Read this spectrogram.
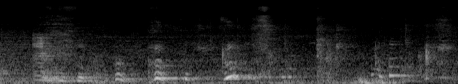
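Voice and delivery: long laugh trailing down from high. Real, not acted. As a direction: give in to a real laugh. Hands over hidden carpet, laughing. (हँसी छूट जाना)

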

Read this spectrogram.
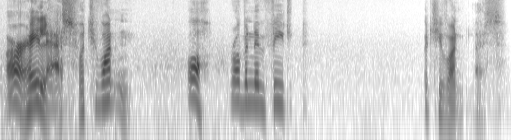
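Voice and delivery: high, loud hammed-up pirate; pirate hailing a lass, loud and high. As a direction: greet the lass like a rowdy pirate. Pirate greeting to NPC.

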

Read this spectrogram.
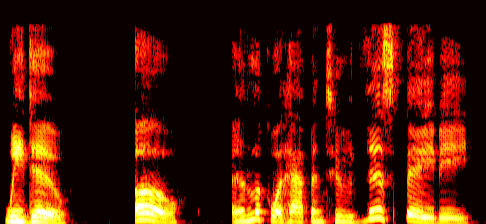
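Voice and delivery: high, loud exclamation, easing in volume; urgent cry. A narrator's reading. Clementine showing a friend the baby turtle, crying out. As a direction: cry out to draw attention to it. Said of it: "cried Clementine".

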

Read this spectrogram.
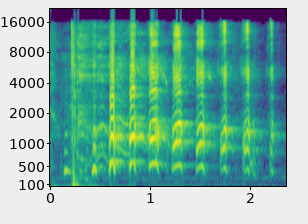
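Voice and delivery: high, loud burst of laughter; big high laugh. Real, not acted. Laughing at teammate's kill.

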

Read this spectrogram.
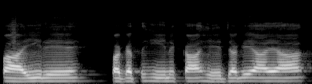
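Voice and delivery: ordinary talk, nothing marked

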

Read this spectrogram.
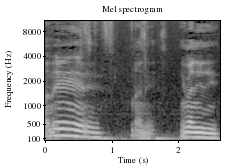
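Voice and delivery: hesitant, softly acted false starts; flustered stammer. Preacher voicing Jethro at Pharaoh's decree, flustered and halting. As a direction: stumble over the words, unable to finish.

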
